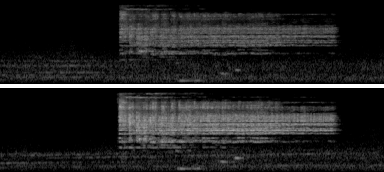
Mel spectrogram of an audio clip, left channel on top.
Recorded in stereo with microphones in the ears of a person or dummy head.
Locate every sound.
1.2 s a dropped coin: 45° right (ahead or behind), 1.2 m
